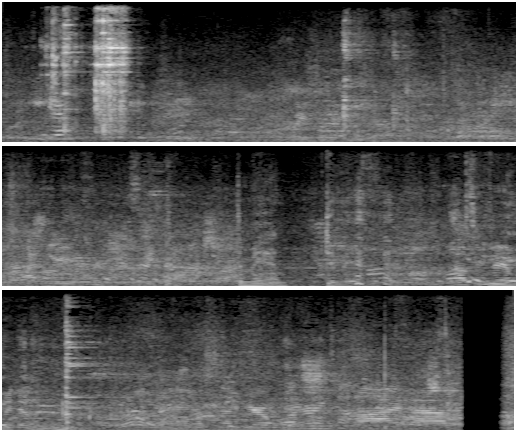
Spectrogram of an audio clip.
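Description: A man speaks calmly over loudspeakers in a large room.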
